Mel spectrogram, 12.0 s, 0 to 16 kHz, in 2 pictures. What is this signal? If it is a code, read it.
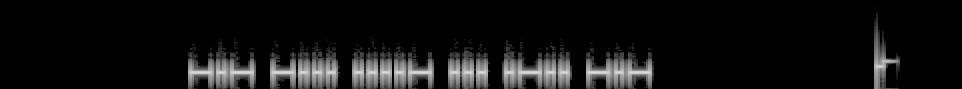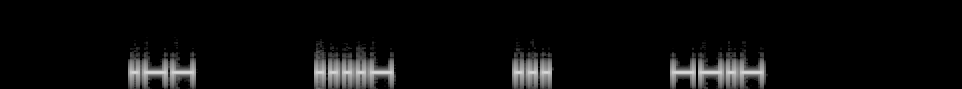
Morse code, heard as a keyed tone, about 28 wpm, spaced as for 16 wpm, 700 Hz. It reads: KB4SLK W4SQ
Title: USA Call Signs - 6x Character Spacing - 28wpm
